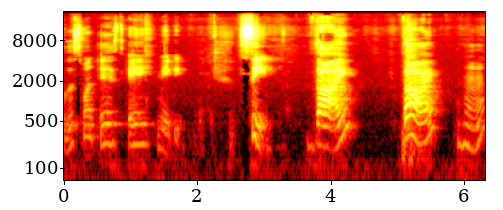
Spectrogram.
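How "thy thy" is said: THY punched loud, each time; stress on THY. Shown as a demonstration. Teacher testing option C with class, stressed. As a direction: hit "Thy" hard as a stressed syllable. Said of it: "we're only looking at the capital letters".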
